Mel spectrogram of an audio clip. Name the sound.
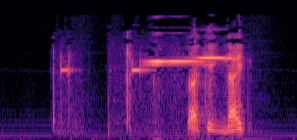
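telephone keypad dialing tones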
